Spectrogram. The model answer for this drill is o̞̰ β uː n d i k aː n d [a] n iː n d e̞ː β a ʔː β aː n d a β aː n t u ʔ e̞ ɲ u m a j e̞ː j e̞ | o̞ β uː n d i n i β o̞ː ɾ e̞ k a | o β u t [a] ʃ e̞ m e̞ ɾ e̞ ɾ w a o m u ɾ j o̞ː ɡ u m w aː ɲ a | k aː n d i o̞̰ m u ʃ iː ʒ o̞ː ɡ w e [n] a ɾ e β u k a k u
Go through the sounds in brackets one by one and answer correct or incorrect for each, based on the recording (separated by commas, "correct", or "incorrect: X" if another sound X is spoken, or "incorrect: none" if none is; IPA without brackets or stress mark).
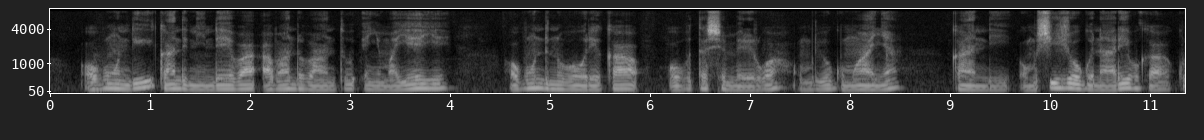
incorrect: i, correct, correct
